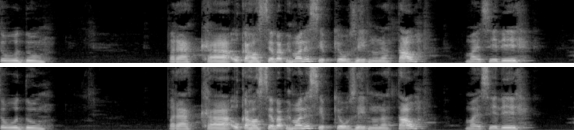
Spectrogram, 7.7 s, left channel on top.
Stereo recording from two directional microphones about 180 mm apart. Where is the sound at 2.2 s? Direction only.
10° right (ahead or behind).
